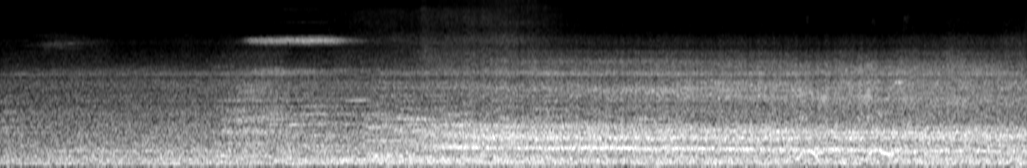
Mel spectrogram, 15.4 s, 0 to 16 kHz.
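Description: W7 series Shinkansen train pulling into the platform. Its running noise grows over the first several seconds as the cars come alongside, then holds steady as they roll past.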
